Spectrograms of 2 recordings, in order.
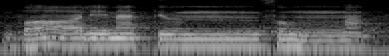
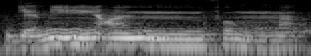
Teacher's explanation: Jadi lafaz zalimatun summa itu dibaca ikhfa karena dhamma tanwin bertemu ta.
